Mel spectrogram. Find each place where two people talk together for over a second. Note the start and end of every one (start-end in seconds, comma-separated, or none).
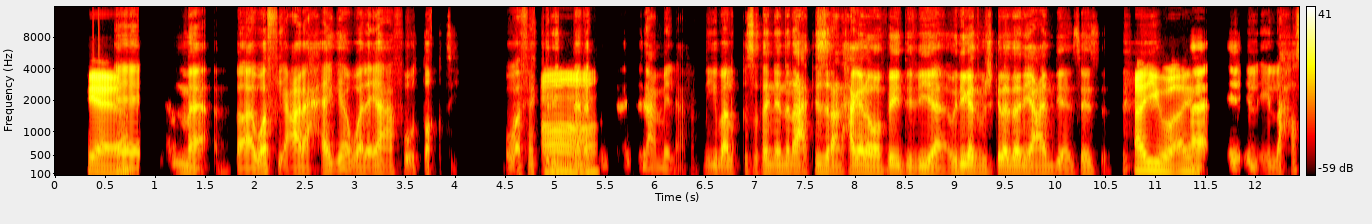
none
